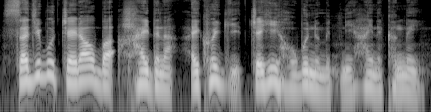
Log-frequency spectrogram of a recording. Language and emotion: Manipuri, neutral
